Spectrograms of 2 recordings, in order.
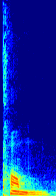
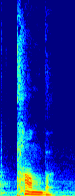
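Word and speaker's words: thumb: फिर उसके बाद थम। थम नॉट थंब, B साइलेंट है।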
